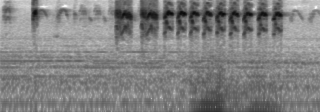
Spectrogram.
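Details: Olive-backed sunbird song meant to draw answering sunbirds: one sharp high chip, a pause, then a fast string of about twelve loud, very high notes, roughly three per second, ending in a soft fading twitter.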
